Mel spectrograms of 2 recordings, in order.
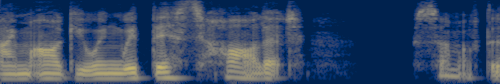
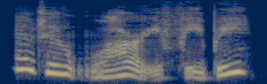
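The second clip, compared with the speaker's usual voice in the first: lightly higher patronising reassurance; a shade condescending; 6 semitones higher than usual. Acted. Madeline to Phoebe, mildly condescending. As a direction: talk down to her gently. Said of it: "a shade condescending".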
